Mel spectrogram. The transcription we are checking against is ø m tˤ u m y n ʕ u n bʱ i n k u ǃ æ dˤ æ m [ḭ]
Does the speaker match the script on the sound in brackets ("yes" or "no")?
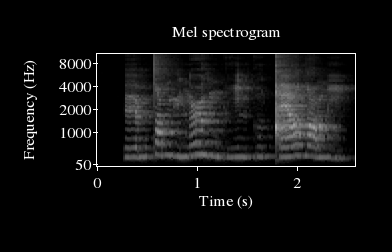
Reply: no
